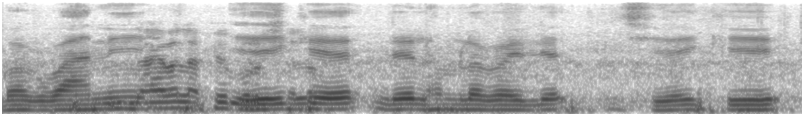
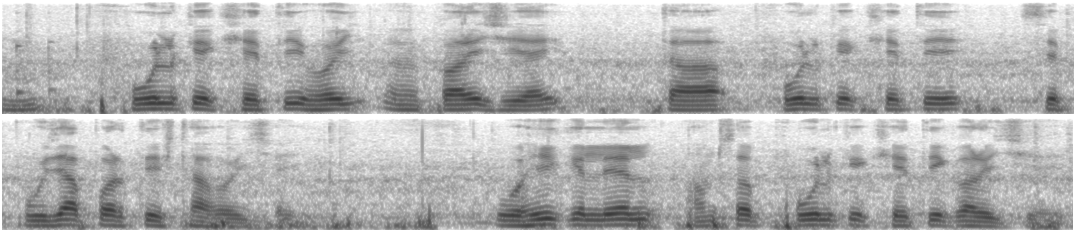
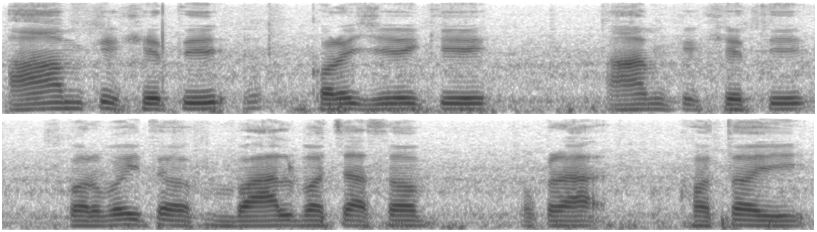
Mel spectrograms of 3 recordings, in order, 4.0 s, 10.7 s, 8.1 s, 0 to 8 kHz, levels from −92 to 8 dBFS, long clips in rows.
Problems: background sounds at intervals, background conversations at intervals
